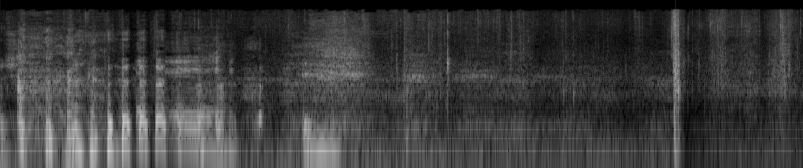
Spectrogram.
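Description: Digging in wet clay: a short stretch of scraping about two seconds in, then a single sharp knock about five seconds in. A man talks indistinctly through the first two seconds.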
